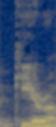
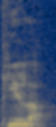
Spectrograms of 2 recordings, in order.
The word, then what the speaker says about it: Gila: If you watched my last review video, you would notice that I called her Gira or Jira in that video. But I found out her name is actually pronounced Gila.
